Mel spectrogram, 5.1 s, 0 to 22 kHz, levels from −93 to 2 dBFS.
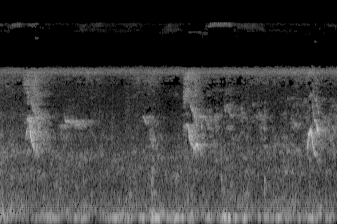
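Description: Nothing here calls for comment, as no technical faults turn up anywhere in the recording.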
